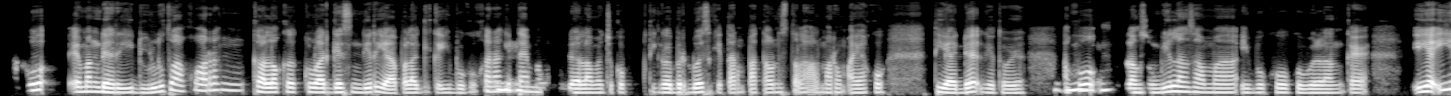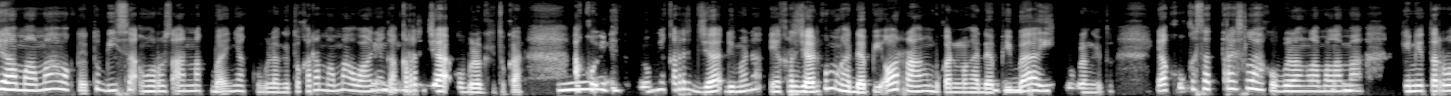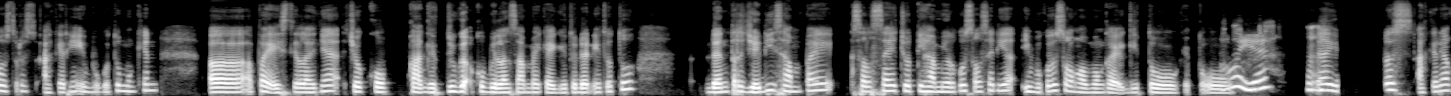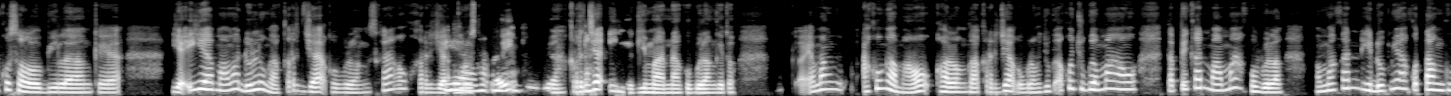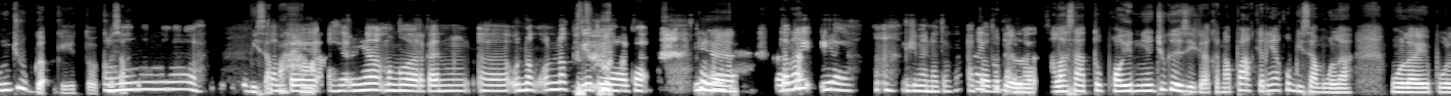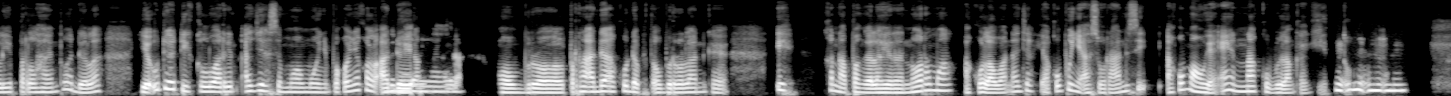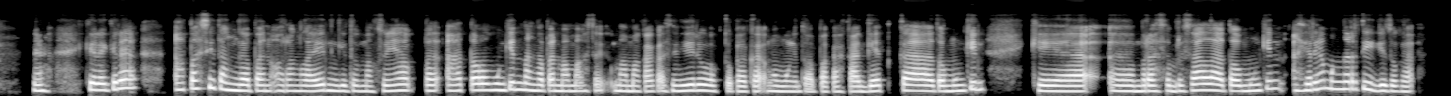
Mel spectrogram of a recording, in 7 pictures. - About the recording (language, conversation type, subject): Indonesian, podcast, Bagaimana cara kamu menjaga kesehatan mental saat sedang dalam masa pemulihan?
- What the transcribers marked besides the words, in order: other background noise; unintelligible speech; laughing while speaking: "Betul"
